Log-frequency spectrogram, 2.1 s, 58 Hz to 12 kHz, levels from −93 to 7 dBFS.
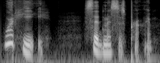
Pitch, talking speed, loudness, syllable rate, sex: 180 Hz, 140 wpm, -22 LUFS, 3.9 syllables/s, female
